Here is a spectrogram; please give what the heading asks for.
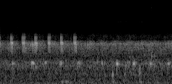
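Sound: underwater beetles tapping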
